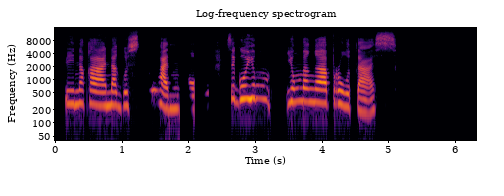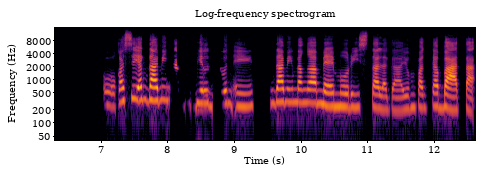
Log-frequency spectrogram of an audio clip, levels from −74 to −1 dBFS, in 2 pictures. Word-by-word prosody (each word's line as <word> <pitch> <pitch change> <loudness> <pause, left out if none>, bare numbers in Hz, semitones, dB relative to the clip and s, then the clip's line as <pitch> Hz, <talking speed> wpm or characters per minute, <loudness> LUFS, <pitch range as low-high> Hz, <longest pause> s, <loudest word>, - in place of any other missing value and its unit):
Pinaka-nagustuhan 260 -3 -3
ko? 210 - -7 0.5
Siguro 360 0 -3
yung 370 0 -1 0.3
yung 310 +3 -6
mga 310 -2 +2
prutas. 215 - -4 2.2
Oo, 260 -2 -6
kasi 325 +3 +3
ang 340 +1 +3
daming 335 0 +7
na-build 280 -4 -4
dun 275 +1 -3
eh. 240 +1 -4 0.3
Ang 285 - -9
daming 305 0 +4
mga 295 0 +3
memories 240 -3 0
talaga, 205 -4 -1
yung 210 +2 -7
pagkabata. 225 -3 +4
265 Hz, 100 wpm, -23 LUFS, 235-300 Hz, 2.2 s, daming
